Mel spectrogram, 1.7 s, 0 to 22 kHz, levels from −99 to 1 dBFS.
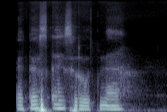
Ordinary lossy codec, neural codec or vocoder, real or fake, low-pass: none; codec, 44.1 kHz, 2.6 kbps, SNAC; fake; none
